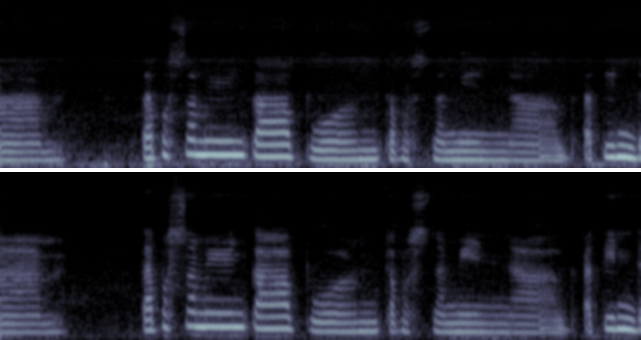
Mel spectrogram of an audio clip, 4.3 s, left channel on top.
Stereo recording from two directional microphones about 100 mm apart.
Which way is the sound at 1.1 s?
25° left (ahead or behind).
